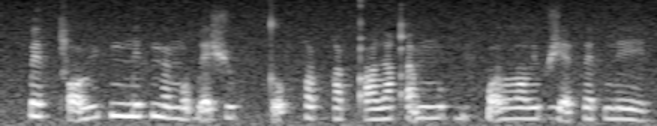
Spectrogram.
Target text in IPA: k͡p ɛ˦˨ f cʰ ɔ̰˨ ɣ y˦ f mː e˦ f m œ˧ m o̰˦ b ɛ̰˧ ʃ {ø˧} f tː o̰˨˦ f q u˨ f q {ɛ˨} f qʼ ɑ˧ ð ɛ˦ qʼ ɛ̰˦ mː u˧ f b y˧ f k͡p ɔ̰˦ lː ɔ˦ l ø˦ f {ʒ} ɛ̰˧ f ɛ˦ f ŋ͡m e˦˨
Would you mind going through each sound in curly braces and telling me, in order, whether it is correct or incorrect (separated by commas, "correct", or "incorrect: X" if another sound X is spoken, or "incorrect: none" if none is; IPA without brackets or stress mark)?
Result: incorrect: ʉ˧, incorrect: œ˨, correct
